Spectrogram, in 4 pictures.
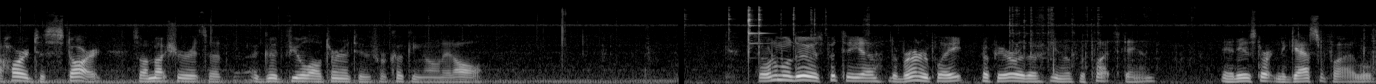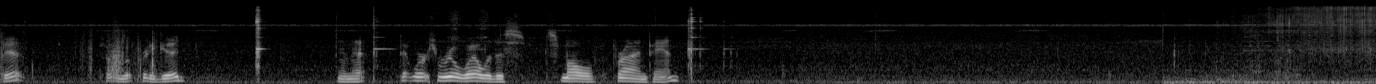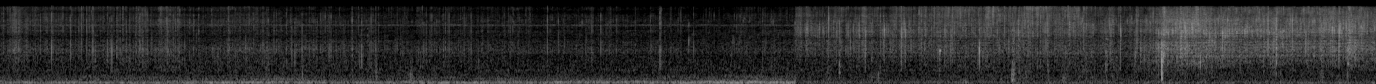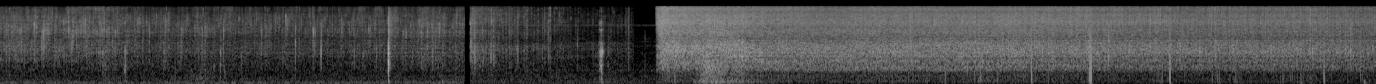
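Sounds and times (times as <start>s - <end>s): oil sizzling in frying pan: 26.0s - 55.0s.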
